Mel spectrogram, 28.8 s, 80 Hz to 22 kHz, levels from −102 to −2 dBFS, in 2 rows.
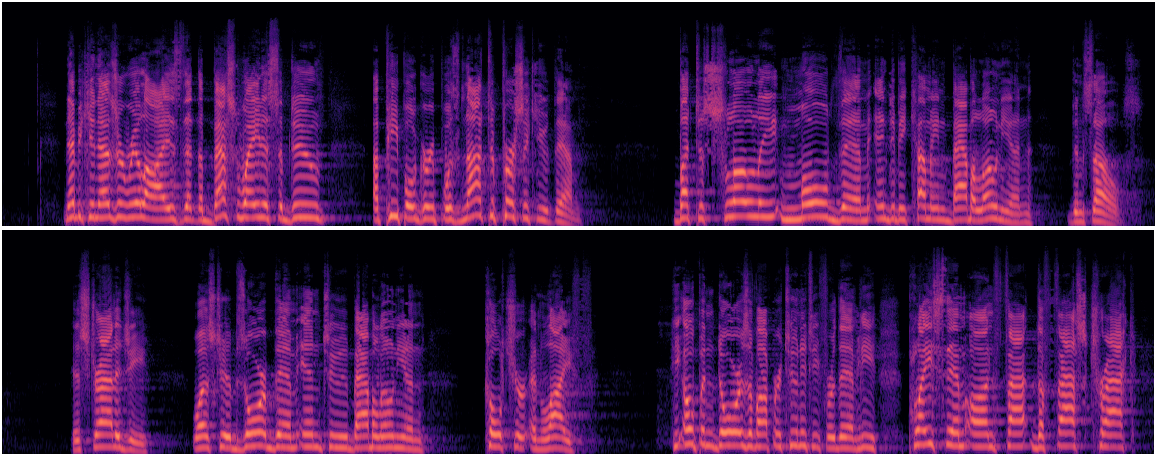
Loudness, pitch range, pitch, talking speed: -34 LUFS, 190-230 Hz, 210 Hz, 105 wpm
